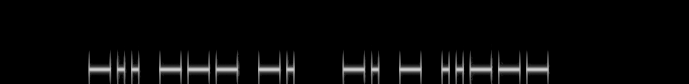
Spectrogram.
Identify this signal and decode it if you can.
Morse code, heard as a keyed tone, about 17 wpm, 700 Hz. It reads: DON NT2
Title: CWT Exchange 17wpm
